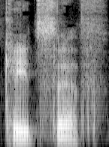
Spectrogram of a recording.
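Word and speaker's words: Cait Sith: I'm very excited to play as Red 13 and Kate Sith, which we now know is pronounced Kate Sith.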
